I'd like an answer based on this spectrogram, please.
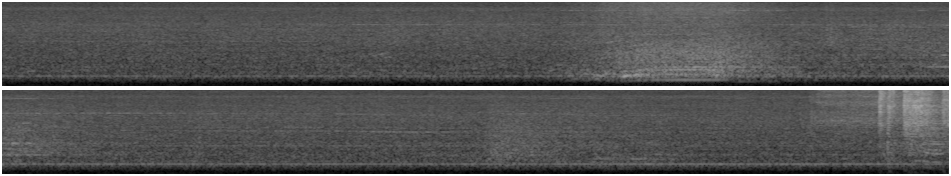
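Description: Steady hum and hiss of a robotic arc-welding cell's machinery, with a louder whooshing surge and a brief wavering tone about four seconds in. Near the end the welding arc strikes and crackles as the robot starts welding the steel pipe seam.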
